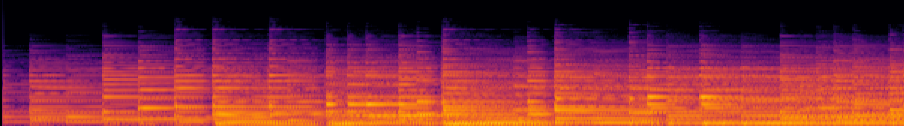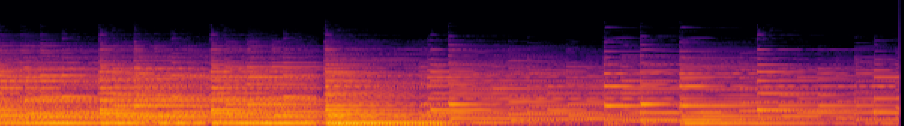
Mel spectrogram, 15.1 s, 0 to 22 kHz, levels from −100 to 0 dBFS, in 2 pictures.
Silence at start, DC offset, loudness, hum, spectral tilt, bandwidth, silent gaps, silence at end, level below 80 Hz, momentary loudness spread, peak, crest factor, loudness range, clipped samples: 0 s; under 0.1%; -23 LUFS; none; -9.5 dB/octave; 6 kHz; none; 0.05 s; -38 dBFS; 10 LU; -8 dBFS; 16 dB; 6 LU; under 0.1%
